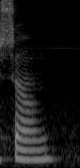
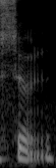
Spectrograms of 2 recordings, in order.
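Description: First: The vowel leans toward an 'oh' sound. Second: The vowel is a plain 'oo' sound. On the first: The speaker calls it right. "有一点偏soon 的感觉own" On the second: The speaker calls it wrong. "还不是soon"

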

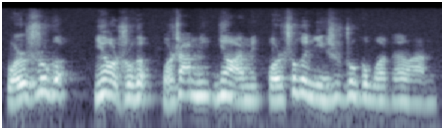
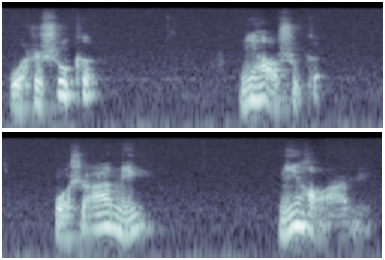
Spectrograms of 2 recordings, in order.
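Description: First: It is said very fast. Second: It is said slowly.

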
